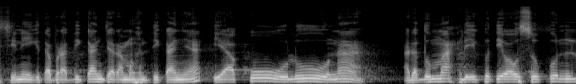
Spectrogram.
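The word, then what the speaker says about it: يقولون: Cara bacanya lu, panjangkan 6 harokat, huruf terakhir sukunkan. Yaquluna, saat dihentikan yaqulun.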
